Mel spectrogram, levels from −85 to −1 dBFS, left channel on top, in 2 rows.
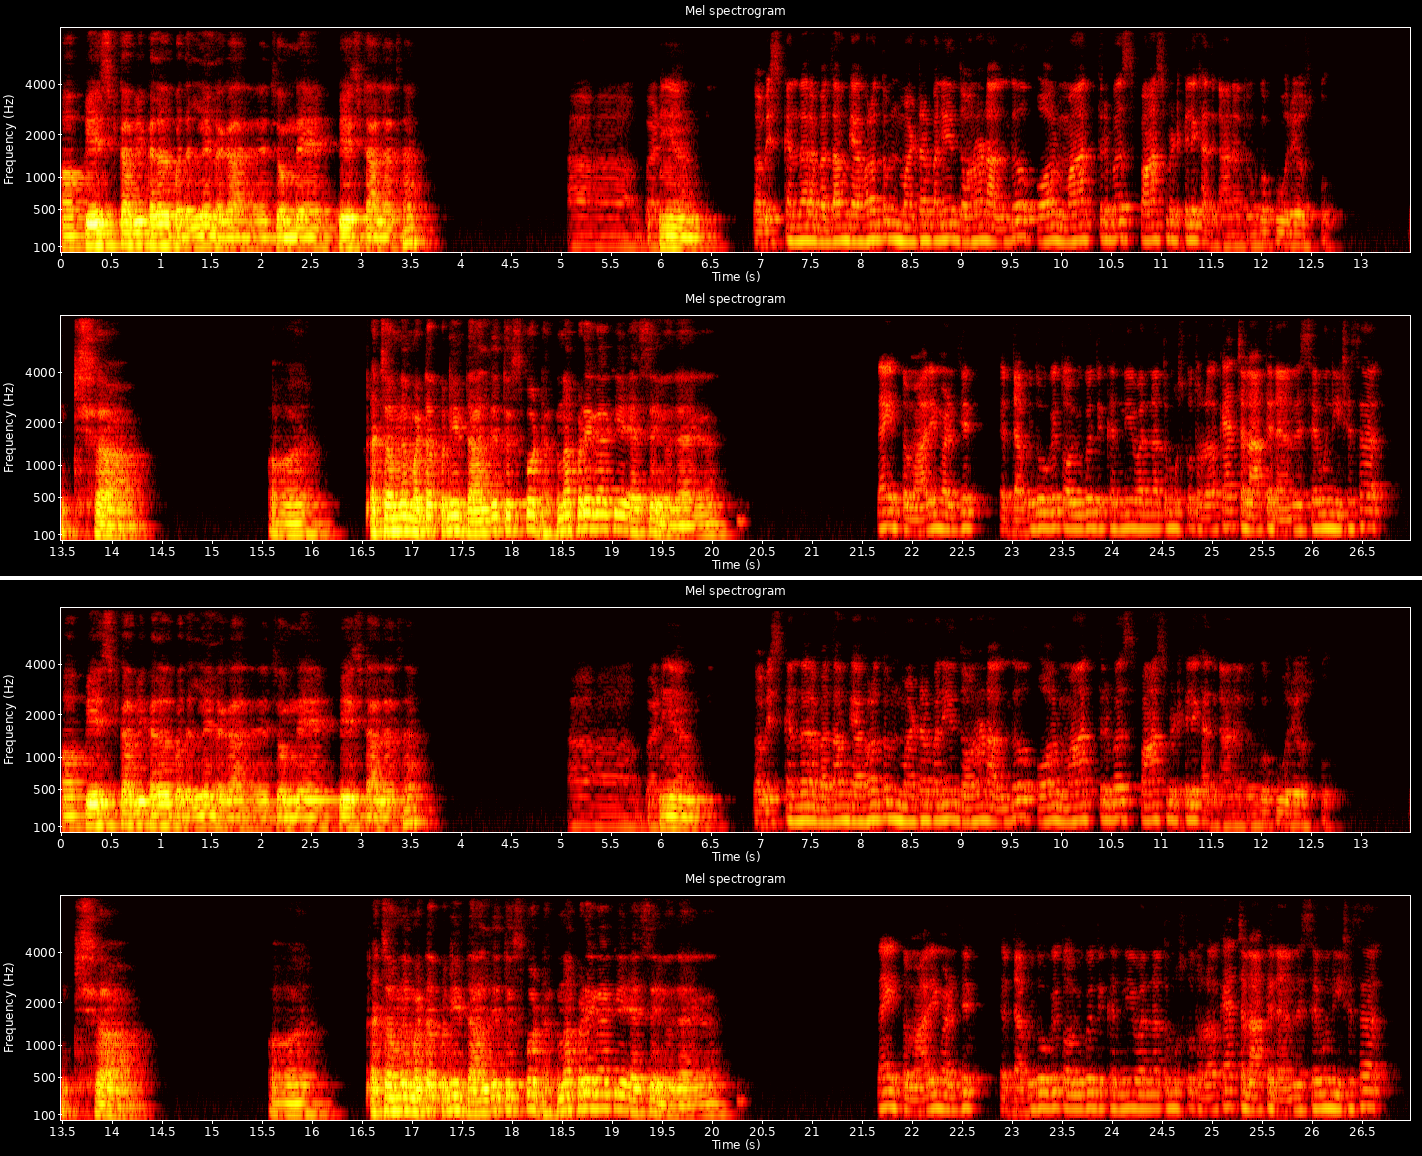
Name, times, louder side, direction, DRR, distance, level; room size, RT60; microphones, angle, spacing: voice 1, 0.0-3.7 6.0-6.4 13.5-14.4 15.6-16.2 16.5-20.1, left 2 dB, 60° left, 0.4 m, -20 dB
voice 2, 5.1-6.3 6.9-12.5 21.6-22.6 22.9-26.7, left 1 dB, 85° left, 1.3 m, -34 dB
4.0 x 2.4 x 2.4 m
head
